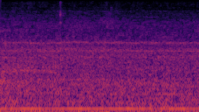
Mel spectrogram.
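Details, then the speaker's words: Zoned furnace heating system with closed zone dampers and no bypass: steady low roar of air with a constant hum underneath, excess duct static pressure that needs a bypass to relieve it. "You can hear that pressure though. Gotta balance that pressure out somehow."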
